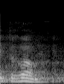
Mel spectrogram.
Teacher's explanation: الاولى ادغام، الحرف كأنه مشدد، كأن الواو مشددة صيحة و، إنما دي إخفاء واحدة ف واحدة ف، شوف الف مش مشددة خلاف الواو.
